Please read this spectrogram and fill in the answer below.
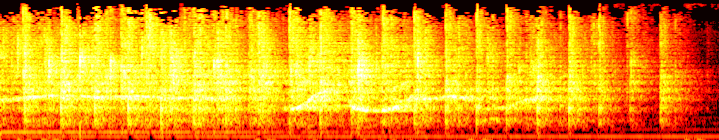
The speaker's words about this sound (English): Why don't you clap for Jesus?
